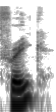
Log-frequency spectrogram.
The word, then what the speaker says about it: Freke: No, my name really is pronounced Freke.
